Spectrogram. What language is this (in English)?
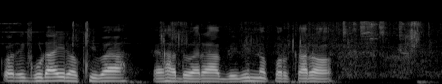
Odia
